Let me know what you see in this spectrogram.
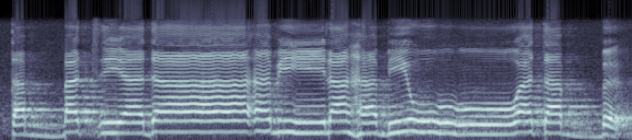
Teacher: huruf ba atasnya itu ada tasydid, maka dia akan masuk ke hukum qalqalah kubra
